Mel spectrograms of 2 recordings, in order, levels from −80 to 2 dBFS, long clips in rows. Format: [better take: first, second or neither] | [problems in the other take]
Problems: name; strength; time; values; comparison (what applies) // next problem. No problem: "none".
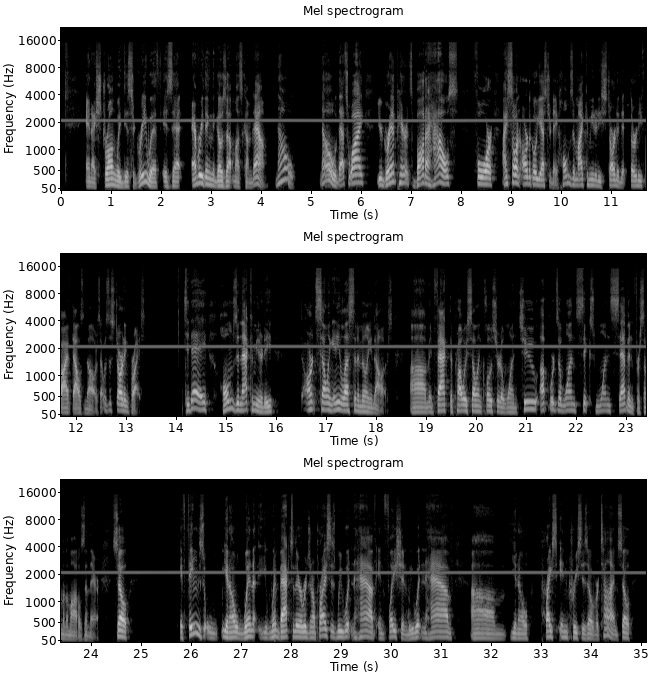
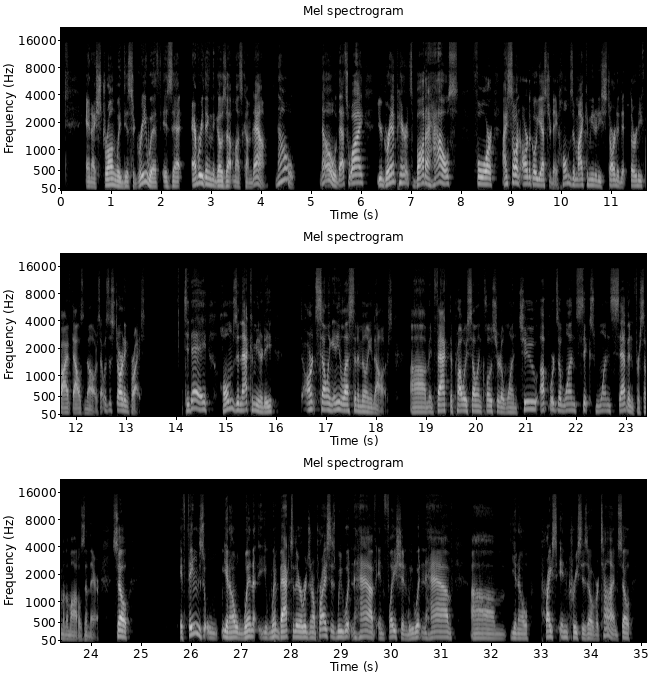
second | high-pitched whine; noticeable; throughout; 2 kHz, 15 dB below the speech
